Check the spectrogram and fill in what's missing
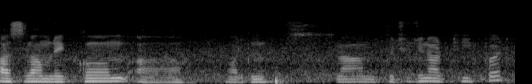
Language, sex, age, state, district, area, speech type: Kashmiri, male, 45-60, Jammu and Kashmir, Srinagar, urban, spontaneous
